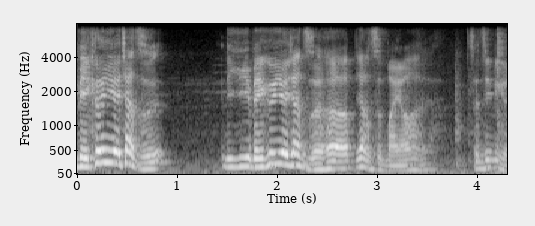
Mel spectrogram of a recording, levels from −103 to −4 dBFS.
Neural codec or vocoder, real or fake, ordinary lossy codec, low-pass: none; real; none; 7.2 kHz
